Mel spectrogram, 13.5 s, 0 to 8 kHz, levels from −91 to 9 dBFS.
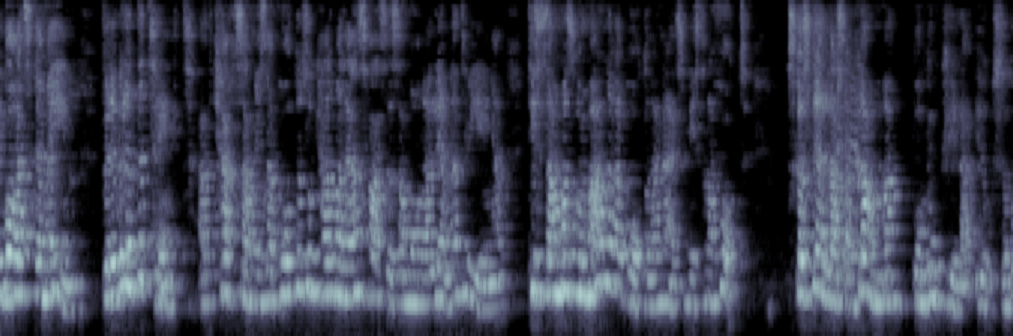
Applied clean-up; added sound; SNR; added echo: classical method WPE with log-MMSE.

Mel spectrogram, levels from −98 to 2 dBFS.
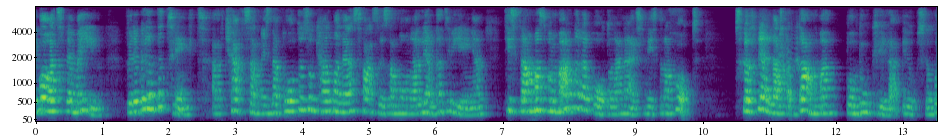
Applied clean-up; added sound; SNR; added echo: neural mask model DeepFilterNet 3.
